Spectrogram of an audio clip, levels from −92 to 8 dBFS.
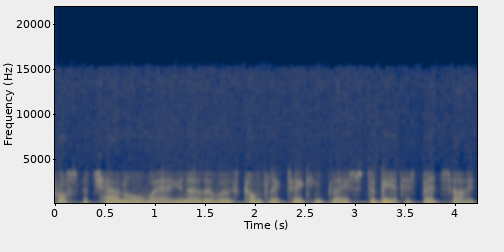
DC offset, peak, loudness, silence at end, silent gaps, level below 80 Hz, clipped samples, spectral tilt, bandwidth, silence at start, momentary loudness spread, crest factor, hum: under 0.1%; -16 dBFS; -32 LUFS; 0 s; none; -48 dBFS; under 0.1%; -7.5 dB/octave; 16 kHz; 0 s; 5 LU; 16 dB; none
